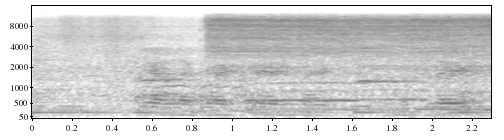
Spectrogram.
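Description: Tattoo machine buzzing steadily, with voices in the background.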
